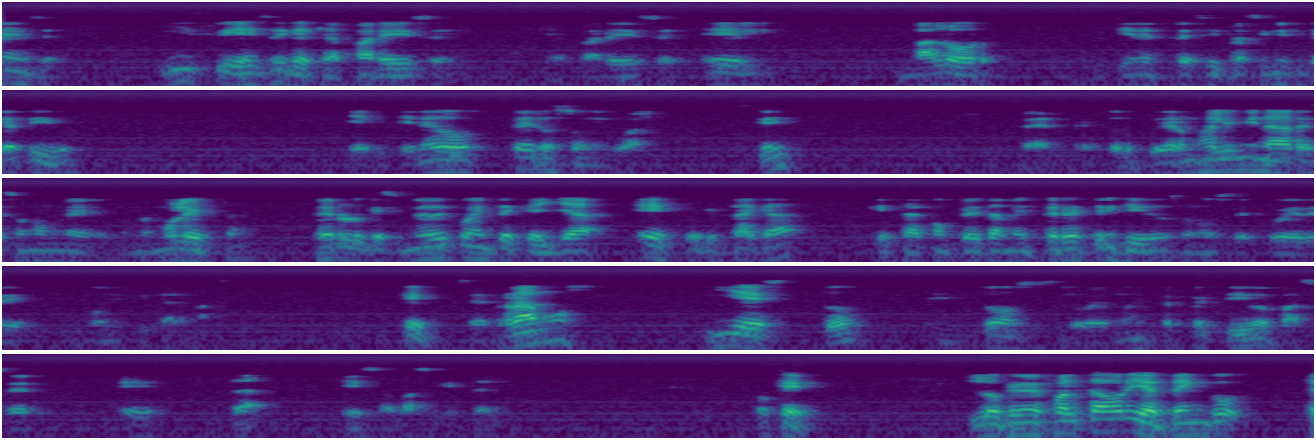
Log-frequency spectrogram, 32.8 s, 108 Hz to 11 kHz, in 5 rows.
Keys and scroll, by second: 27.3 space.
